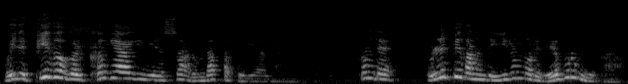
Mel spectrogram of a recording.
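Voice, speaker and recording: A woman giving a classroom lecture, animated, posing rhetorical questions to her listeners. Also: a little high, fast, husky. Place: lecture room. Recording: distant mic with faint room noise.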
